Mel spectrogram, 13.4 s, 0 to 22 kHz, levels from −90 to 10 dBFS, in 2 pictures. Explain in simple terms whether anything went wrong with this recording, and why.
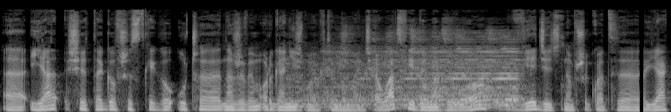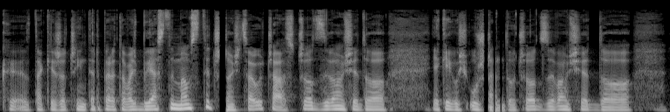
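From 2.85 to 5.58 s there is a feedback echo between two devices. The speech keeps coming back at a steady gap of roughly 0.4 s, each time thinner and more ringing, at its loudest nearly as loud as the original. One device is playing the other's sound into a microphone whose own echo canceller can't remove it. A room echo would blur the speech instead of repeating it at a fixed beat.

The sound also cuts to silence, most likely a Bluetooth dropout: at 6.38 s for about 46 ms, at 8.89 s for about 70 ms, and from 11.54 to 11.75 s as several short holes adding up to about 93 ms. Afterwards the speech continues as if it had kept playing, rather than stalling and picking up where it stopped.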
